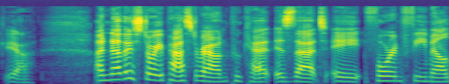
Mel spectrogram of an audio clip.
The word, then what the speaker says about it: Phuket: that new job too apologies I've been pronouncing the word wrong p-h-u-k-e-t is Phuket sorry guys so on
